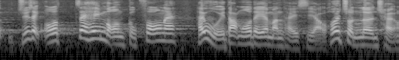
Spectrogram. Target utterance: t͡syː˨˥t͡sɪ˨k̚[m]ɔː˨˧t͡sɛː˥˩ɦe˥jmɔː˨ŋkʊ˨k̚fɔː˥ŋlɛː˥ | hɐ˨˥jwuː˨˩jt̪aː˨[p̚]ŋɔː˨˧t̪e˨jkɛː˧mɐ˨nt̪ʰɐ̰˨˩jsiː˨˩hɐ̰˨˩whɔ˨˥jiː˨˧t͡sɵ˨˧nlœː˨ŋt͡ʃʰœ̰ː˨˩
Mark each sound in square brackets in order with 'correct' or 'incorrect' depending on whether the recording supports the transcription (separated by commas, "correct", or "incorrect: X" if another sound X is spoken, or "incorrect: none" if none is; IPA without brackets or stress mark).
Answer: incorrect: ŋ, correct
